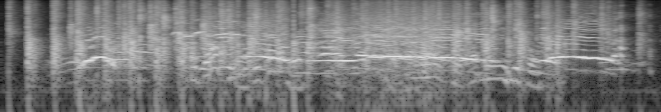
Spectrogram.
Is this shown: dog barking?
no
